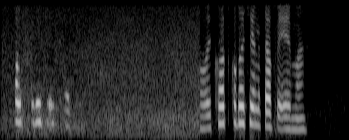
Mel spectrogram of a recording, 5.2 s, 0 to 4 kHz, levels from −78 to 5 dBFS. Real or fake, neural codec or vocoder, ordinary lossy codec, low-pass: real; none; none; 3.6 kHz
